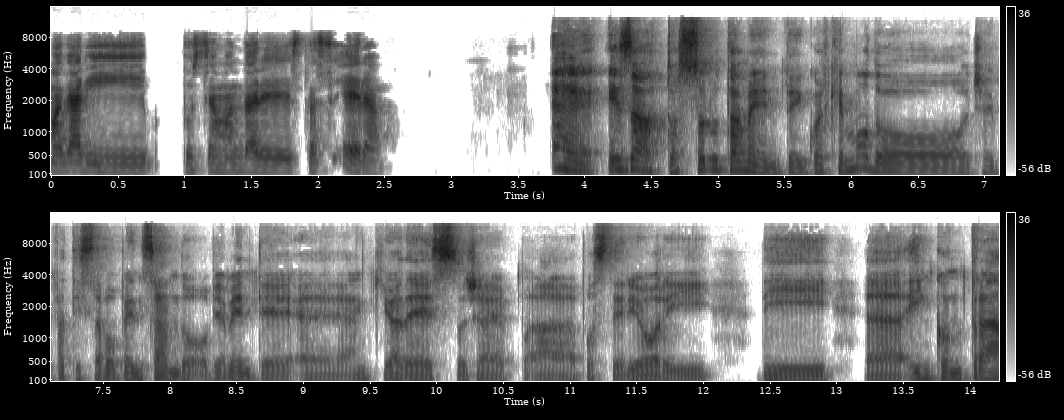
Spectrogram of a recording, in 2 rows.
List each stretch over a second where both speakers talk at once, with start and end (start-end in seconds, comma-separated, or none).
none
